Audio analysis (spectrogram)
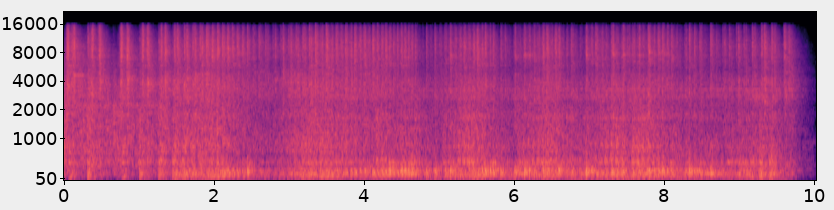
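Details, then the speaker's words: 1977 VW Westfalia van engine with a major miss in one or more cylinders: lumpy, stumbling idle with irregular dropouts in the exhaust pulses, barely runs, no power, and a muffler is needed. "so that doesn't sound good at all now you know where i'm at with this"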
